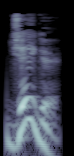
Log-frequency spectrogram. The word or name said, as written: jaeger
